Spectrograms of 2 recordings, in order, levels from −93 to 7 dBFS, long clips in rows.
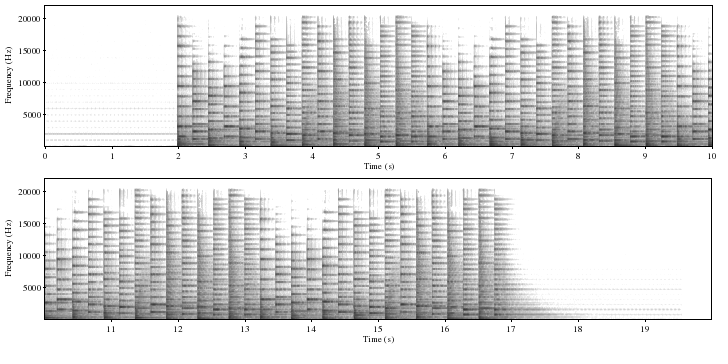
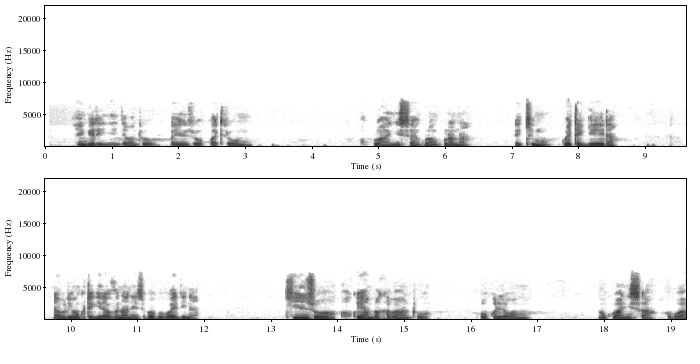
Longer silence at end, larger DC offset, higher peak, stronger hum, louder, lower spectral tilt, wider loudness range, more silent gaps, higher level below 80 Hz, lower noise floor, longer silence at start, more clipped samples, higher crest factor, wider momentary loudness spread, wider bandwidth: first, 2.8 s vs 0 s; neither; about the same, -4 dBFS vs -6 dBFS; neither; about the same, -24 LUFS vs -24 LUFS; second, -3 dB/octave vs -6 dB/octave; second, 3 LU vs 6 LU; neither; second, -60 dBFS vs -50 dBFS; about the same, -78 dBFS vs -81 dBFS; first, 2 s vs 0.5 s; neither; about the same, 22 dB vs 20 dB; second, 4 LU vs 12 LU; first, over 20 kHz vs 7.4 kHz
